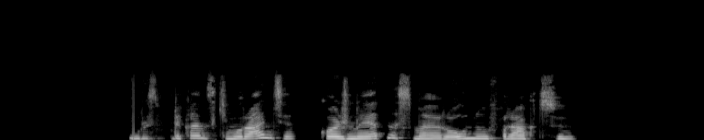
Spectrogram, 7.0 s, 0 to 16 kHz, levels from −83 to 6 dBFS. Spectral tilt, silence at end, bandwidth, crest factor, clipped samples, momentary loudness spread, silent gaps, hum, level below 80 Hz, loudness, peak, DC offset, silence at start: -5.5 dB/octave; 1.3 s; 7.6 kHz; 16 dB; under 0.1%; 12 LU; 1.65-1.70 s, 2.96-3.20 s; none; -68 dBFS; -24 LUFS; -8 dBFS; under 0.1%; 1.3 s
